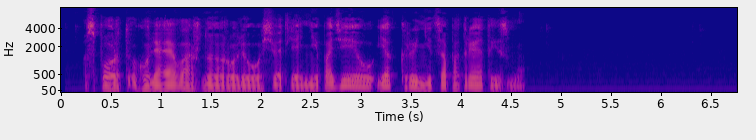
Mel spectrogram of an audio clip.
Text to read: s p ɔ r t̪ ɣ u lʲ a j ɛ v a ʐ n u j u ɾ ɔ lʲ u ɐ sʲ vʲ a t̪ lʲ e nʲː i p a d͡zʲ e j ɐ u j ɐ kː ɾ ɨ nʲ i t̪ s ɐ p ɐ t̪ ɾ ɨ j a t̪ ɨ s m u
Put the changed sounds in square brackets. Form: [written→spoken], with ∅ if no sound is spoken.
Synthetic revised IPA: s p ɔ r t̪ ɣ u lʲ a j ɛ v a ʐ n u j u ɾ ɔ lʲ u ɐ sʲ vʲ a t̪ lʲ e nʲː i p a d͡zʲ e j ɐ [u→w] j ɐ kː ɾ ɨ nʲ i t̪ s ɐ p ɐ t̪ ɾ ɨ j a t̪ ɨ [s→z] m u

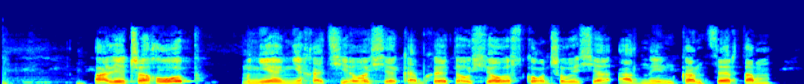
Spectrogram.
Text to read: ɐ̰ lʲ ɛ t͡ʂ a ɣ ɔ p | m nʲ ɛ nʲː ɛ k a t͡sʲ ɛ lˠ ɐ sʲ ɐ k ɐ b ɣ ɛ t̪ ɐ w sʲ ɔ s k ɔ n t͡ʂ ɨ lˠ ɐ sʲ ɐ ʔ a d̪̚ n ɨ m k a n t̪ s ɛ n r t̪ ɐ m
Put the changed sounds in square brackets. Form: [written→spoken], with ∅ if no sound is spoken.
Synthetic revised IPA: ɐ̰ lʲ ɛ t͡ʂ a ɣ ɔ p | m nʲ ɛ [nʲː→nʲ] ɛ [k→x] a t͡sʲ ɛ lˠ ɐ sʲ ɐ k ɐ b ɣ ɛ t̪ ɐ w sʲ ɔ s k ɔ n t͡ʂ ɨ lˠ ɐ sʲ ɐ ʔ a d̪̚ n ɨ m k a n t̪ s ɛ [n→∅] r t̪ ɐ m

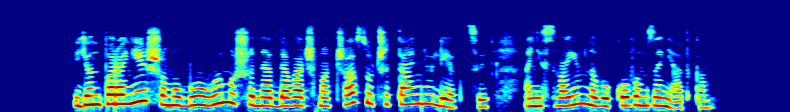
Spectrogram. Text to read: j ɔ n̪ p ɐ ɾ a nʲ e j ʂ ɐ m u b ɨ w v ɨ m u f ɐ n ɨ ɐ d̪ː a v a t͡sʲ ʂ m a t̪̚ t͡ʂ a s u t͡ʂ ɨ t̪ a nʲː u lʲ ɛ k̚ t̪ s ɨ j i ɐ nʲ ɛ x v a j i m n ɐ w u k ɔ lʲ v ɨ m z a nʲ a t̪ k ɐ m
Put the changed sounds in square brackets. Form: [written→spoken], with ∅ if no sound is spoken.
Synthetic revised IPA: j ɔ n̪ p ɐ ɾ a nʲ e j ʂ ɐ m u b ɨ w v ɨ m u [f→ʂ] ɐ n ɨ ɐ d̪ː a v a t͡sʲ ʂ m a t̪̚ t͡ʂ a s u t͡ʂ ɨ t̪ a nʲː u lʲ ɛ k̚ t̪ s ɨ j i ɐ nʲ ɛ [x→s] v a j i m n ɐ [w→v] u k ɔ [lʲ→∅] v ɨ m z a nʲ a t̪ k ɐ m

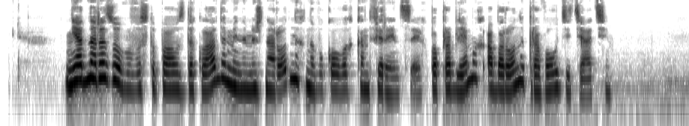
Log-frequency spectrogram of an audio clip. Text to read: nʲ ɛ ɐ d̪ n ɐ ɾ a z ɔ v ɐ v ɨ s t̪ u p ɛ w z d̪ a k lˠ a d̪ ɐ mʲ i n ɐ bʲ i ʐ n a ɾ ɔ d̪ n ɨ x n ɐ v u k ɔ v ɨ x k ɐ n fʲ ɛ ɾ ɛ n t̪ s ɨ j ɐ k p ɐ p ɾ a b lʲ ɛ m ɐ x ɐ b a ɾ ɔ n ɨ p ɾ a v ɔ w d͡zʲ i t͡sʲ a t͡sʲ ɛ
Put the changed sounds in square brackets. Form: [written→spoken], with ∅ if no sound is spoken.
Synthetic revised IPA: nʲ ɛ ɐ d̪ n ɐ ɾ a z ɔ v ɐ v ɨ s t̪ u p [ɛ→a] w z d̪ a k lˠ a d̪ ɐ mʲ i n ɐ [bʲ→mʲ] i ʐ n a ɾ ɔ d̪ n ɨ x n ɐ v u k ɔ v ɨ x k ɐ n fʲ ɛ ɾ ɛ n t̪ s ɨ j ɐ [k→x] p ɐ p ɾ a b lʲ ɛ m ɐ x ɐ b a ɾ ɔ n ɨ p ɾ a v ɔ w d͡zʲ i t͡sʲ a t͡sʲ [ɛ→i]

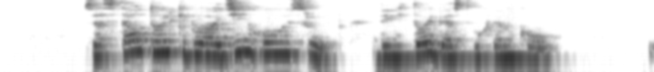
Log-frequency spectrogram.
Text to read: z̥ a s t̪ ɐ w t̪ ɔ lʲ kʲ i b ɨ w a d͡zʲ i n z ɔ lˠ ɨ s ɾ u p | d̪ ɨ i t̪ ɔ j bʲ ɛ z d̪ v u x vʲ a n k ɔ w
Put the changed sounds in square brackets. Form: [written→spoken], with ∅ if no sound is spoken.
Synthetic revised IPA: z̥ a s t̪ [ɐ→a] w t̪ ɔ lʲ kʲ i b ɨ w a d͡zʲ i n [z→ɣ] ɔ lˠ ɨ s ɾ u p | d̪ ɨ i t̪ ɔ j bʲ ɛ z d̪ v u x vʲ a n k ɔ w

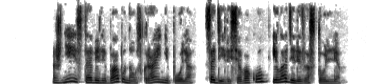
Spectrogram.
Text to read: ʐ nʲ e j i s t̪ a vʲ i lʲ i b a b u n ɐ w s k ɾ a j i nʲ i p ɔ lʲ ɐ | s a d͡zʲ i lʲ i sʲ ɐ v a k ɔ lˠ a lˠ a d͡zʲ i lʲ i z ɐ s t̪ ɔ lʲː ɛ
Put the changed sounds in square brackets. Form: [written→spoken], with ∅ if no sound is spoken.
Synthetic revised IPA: ʐ nʲ e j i s t̪ a vʲ i lʲ i b a b u n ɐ w s k ɾ a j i nʲ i p ɔ lʲ ɐ | s a d͡zʲ i lʲ i sʲ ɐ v a k ɔ lˠ [a→i] lˠ a d͡zʲ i lʲ i z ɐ s t̪ ɔ lʲː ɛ

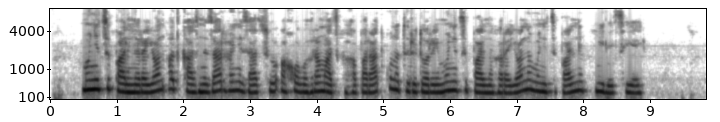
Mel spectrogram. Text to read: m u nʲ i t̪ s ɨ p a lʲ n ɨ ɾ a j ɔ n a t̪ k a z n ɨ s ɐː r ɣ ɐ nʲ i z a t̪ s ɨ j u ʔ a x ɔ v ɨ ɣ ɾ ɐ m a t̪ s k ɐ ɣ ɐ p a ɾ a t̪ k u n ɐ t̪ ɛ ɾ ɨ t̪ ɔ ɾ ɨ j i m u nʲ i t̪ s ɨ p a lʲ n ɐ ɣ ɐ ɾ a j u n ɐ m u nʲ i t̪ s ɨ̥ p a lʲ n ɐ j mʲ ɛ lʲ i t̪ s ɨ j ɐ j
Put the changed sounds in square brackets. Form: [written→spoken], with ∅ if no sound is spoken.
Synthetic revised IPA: m u nʲ i t̪ s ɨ p a lʲ n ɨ ɾ a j ɔ n a t̪ k a z n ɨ [s→z] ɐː r ɣ ɐ nʲ i z a t̪ s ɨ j u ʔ a x ɔ v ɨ ɣ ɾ [ɐ→a] m a t̪ s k ɐ ɣ ɐ p a ɾ a t̪ k u n ɐ t̪ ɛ ɾ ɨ t̪ ɔ ɾ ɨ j i m u nʲ i t̪ s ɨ p a lʲ n ɐ ɣ ɐ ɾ a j [u→ɔ] n ɐ m u nʲ i t̪ s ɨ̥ p a lʲ n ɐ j mʲ [ɛ→i] lʲ i t̪ s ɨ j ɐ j

